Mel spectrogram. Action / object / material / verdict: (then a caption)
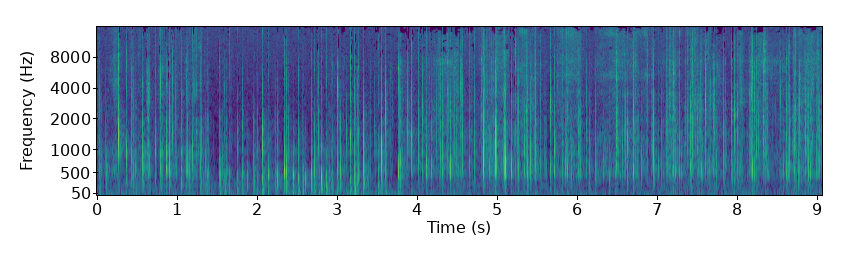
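tap / leather sneaker / leather / none. Long acrylic nails rapidly tap and scratch the upper and side of an empty, hollow light blue, white and yellow leather sneaker held by hand next to the microphone. Dense, crisp clicks and scraping crackles run continuously, with a hollow mid-range tone, very little low end and each tap dying away almost instantly.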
